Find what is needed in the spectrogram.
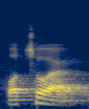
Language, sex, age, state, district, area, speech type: Odia, male, 45-60, Odisha, Ganjam, urban, read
